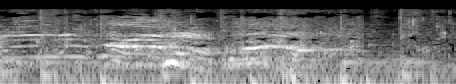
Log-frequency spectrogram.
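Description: Children's excited voices over steady background music.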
